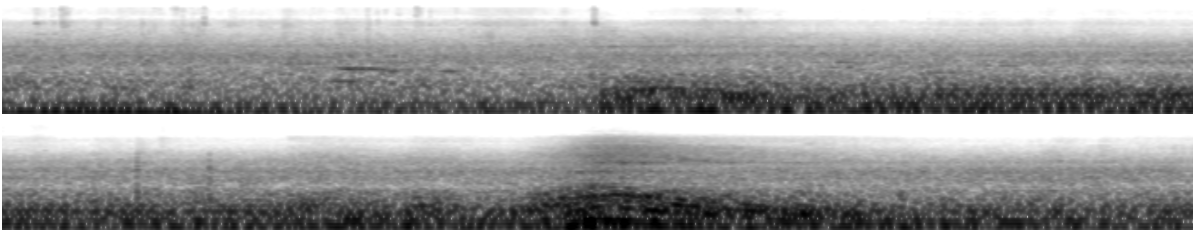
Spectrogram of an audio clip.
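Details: Street traffic rumble with a car passing and faint voices outdoors; no animal sound is heard.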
